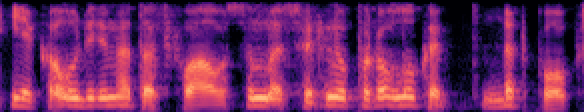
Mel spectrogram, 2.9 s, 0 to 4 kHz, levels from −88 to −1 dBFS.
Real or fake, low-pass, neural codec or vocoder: fake; 3.6 kHz; codec, 16 kHz, 1 kbps, X-Codec, HuBERT features, trained on LibriSpeech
